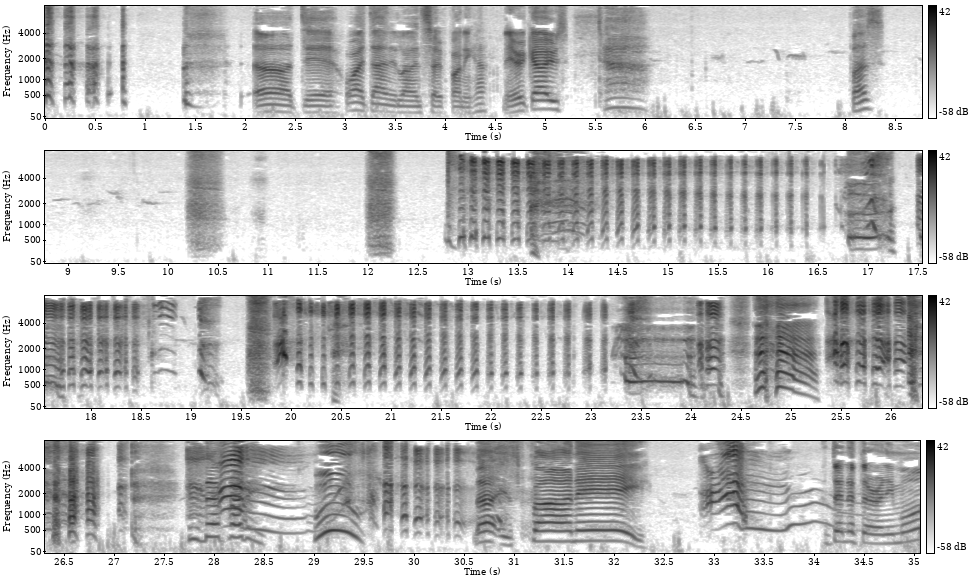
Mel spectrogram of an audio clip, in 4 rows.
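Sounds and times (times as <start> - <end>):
man laughing: 0.0 - 1.6, 12.8 - 31.2
puffs of breath: 1.4 - 2.0, 5.3 - 6.3, 10.2 - 11.1, 12.0 - 12.4, 27.2 - 27.8
toddler belly laughing: 12.8 - 31.1, 32.9 - 34.2.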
